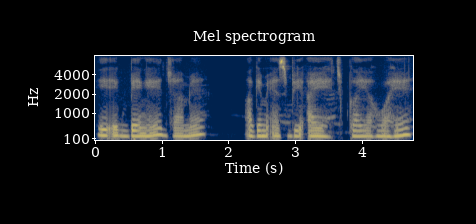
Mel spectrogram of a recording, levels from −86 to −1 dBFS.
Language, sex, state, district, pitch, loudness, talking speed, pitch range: Hindi, female, Arunachal Pradesh, Papum Pare, 195 Hz, -22 LUFS, 150 wpm, 185-215 Hz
